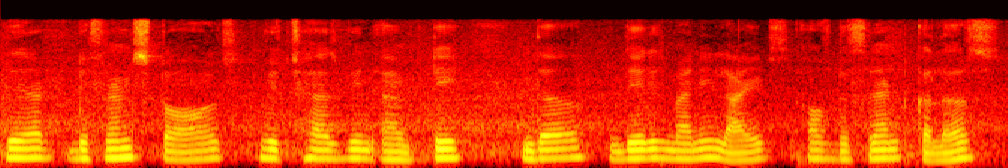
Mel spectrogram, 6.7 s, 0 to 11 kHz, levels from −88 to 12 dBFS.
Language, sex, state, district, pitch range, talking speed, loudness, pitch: English, male, Punjab, Fazilka, 120-130 Hz, 135 wpm, -17 LUFS, 125 Hz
